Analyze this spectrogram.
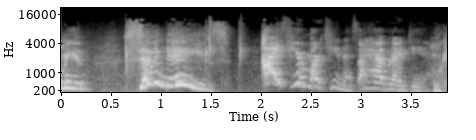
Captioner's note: snaps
